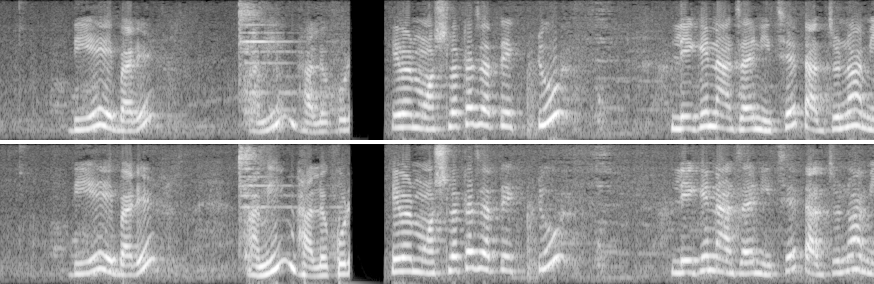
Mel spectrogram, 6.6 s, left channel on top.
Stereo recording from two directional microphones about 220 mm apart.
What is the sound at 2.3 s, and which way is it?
Speech, 50° right (ahead or behind).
